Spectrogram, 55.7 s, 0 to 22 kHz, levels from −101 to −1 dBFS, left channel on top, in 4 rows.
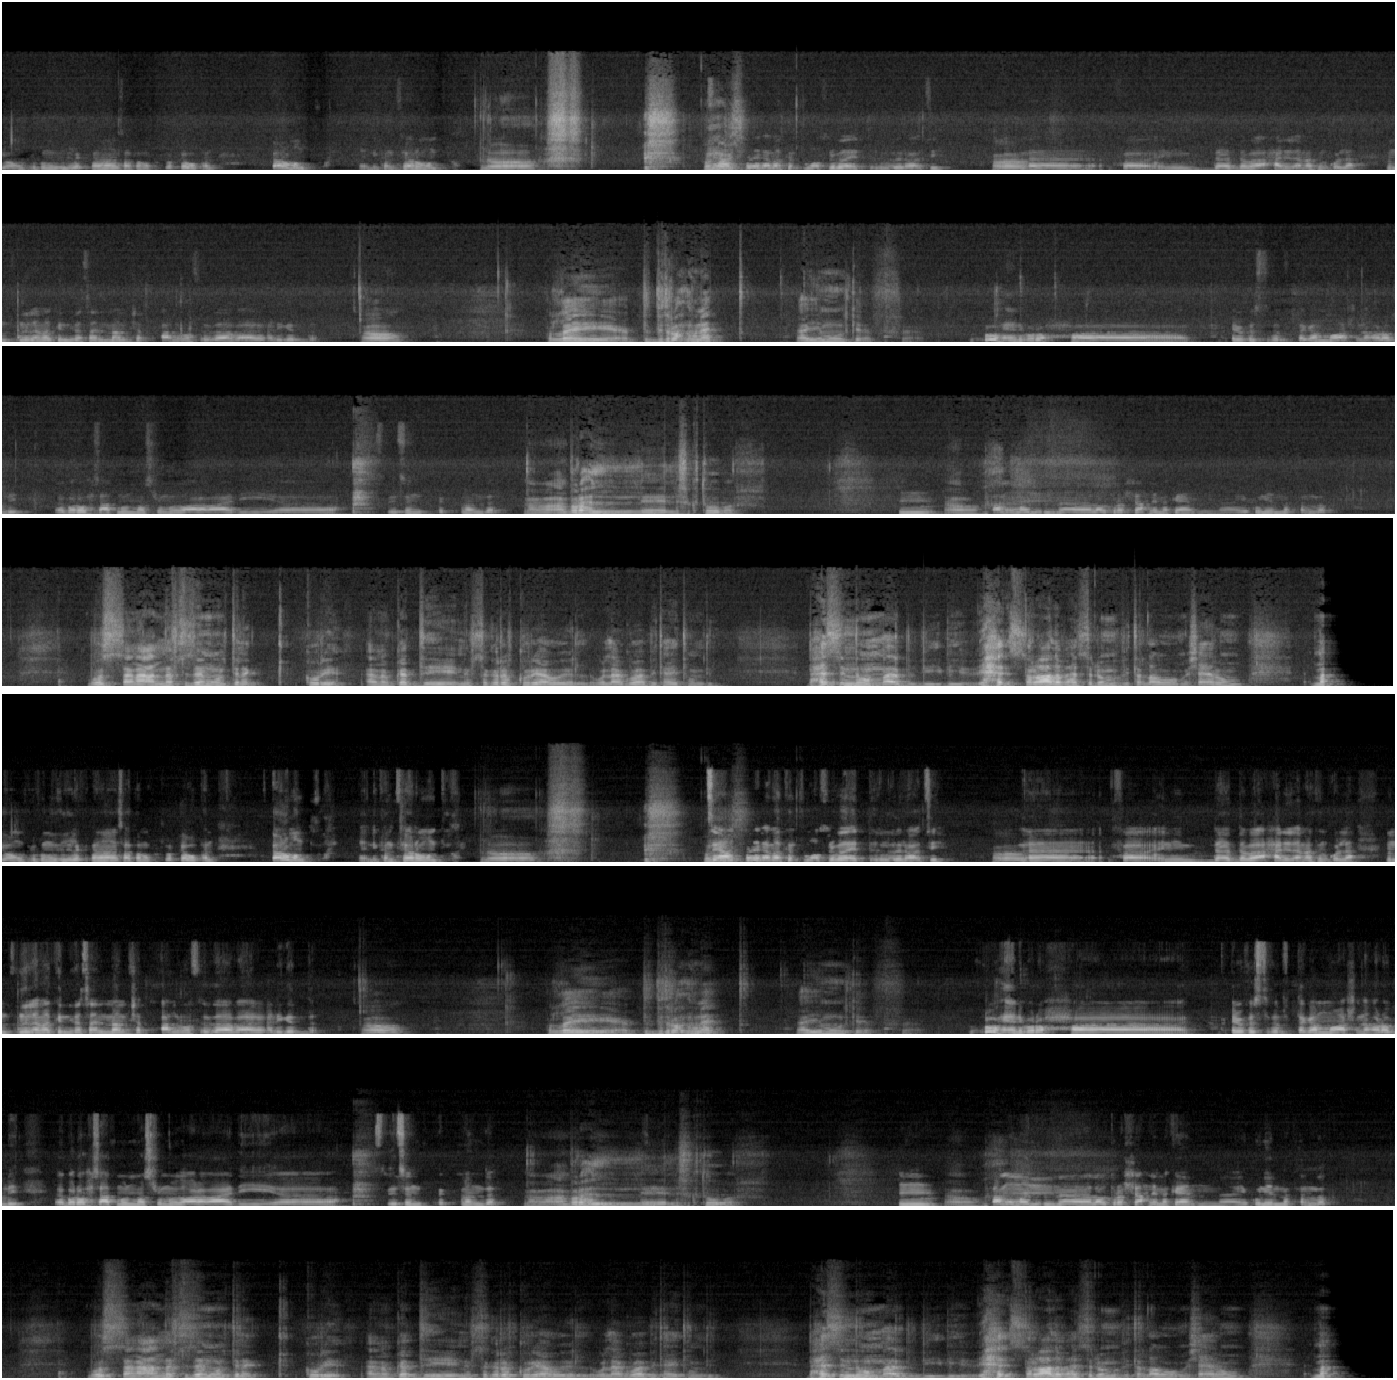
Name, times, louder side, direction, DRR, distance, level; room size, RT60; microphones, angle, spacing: voice 1, 0.0-2.4 2.7-3.3 3.6-4.6 7.1-9.4 10.2-17.1 23.6-25.8 26.2-31.3 31.7-32.8 34.3-34.4 36.8-37.2 37.8-41.1, right 4 dB, 90° right, 0.9 m, -39 dB
voice 2, 4.8-5.8 6.4-6.8 7.0-7.4 9.9-10.3 17.5-17.9 19.4-21.0 21.9-22.9 31.4-31.6 33.1-35.4 36.3-36.4 37.3-37.8 42.1-42.2 42.7-44.3 44.8-45.2 45.4-48.8 49.9-54.6 54.9-55.0, left 4 dB, 40° left, 1.6 m, -37 dB
15.0 x 11.5 x 3.3 m
head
